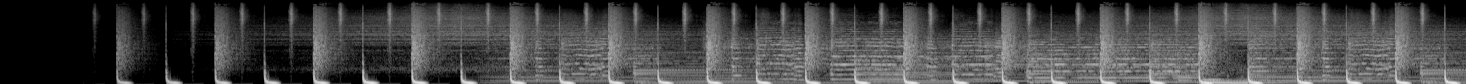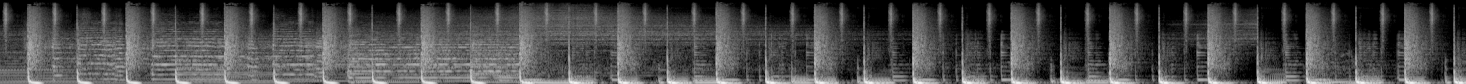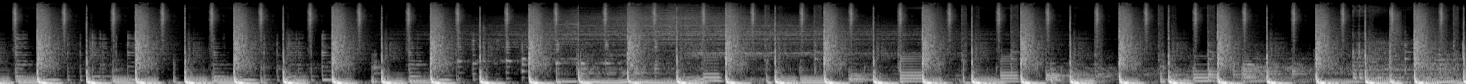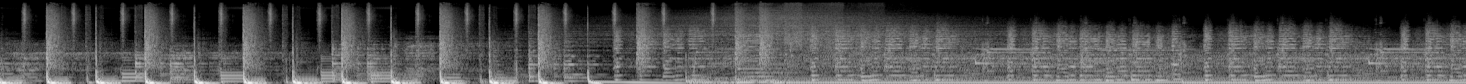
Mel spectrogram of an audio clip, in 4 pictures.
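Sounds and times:
instrumental music: 0:01.0 - 0:58.6.

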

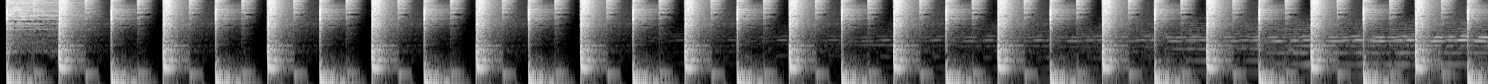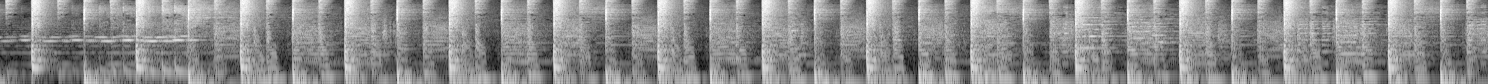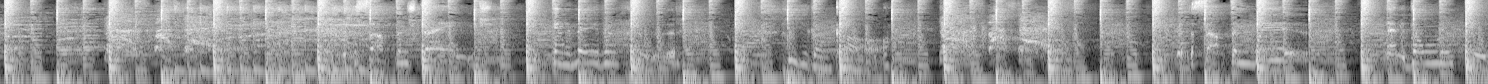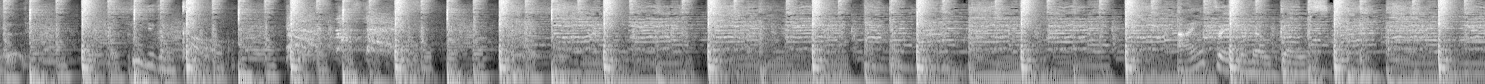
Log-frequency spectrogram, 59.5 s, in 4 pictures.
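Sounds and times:
pop drum loop: 0:00.0 - 0:59.4.

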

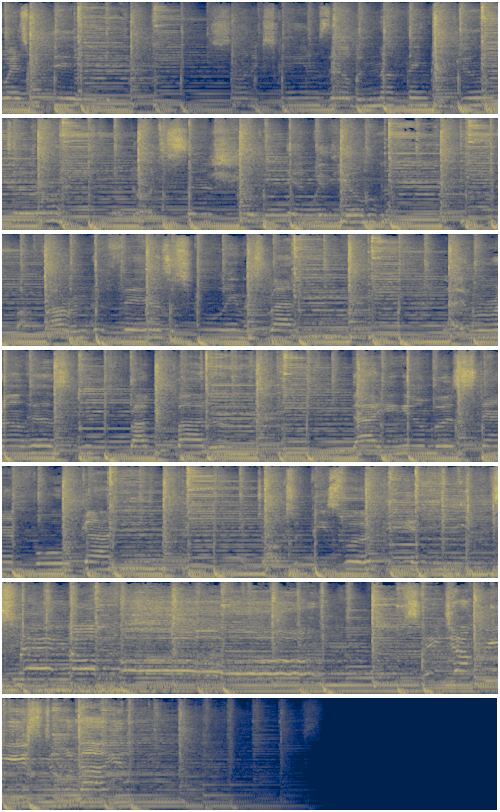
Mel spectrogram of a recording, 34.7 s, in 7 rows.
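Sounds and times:
80s drum machine beat at 119 bpm: 0:00.0 - 0:32.2.

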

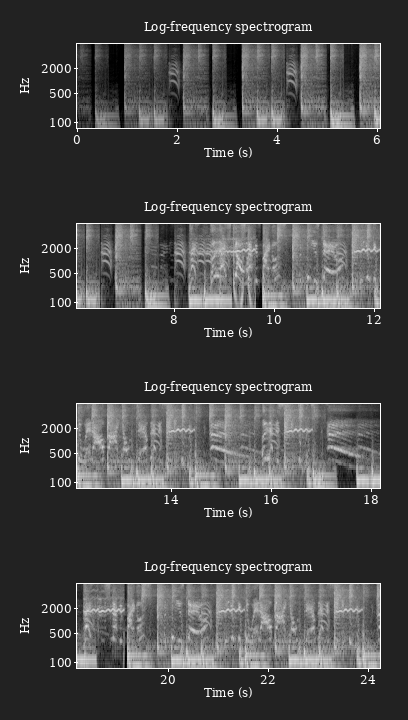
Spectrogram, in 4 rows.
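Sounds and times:
music mashup: 0:00.0 - 0:24.2.

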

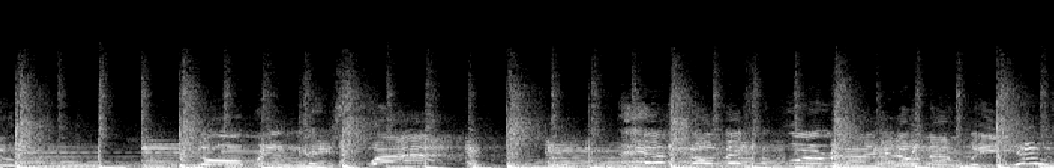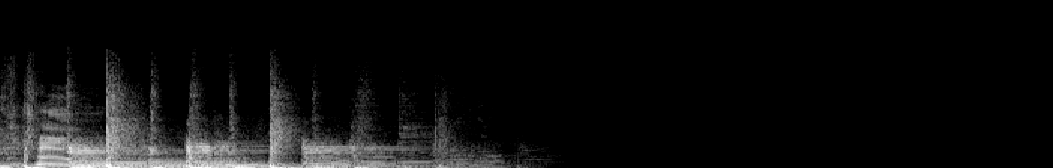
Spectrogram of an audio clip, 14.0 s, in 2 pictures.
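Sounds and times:
70s drum machine beat: 0:00.0 - 0:10.5.

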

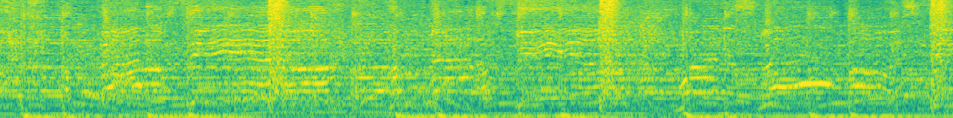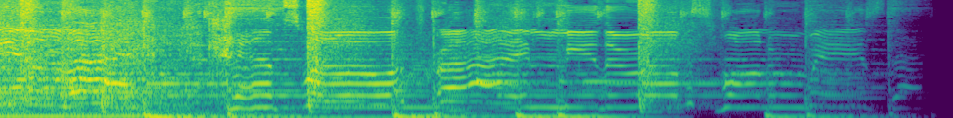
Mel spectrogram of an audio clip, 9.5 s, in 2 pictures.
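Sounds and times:
R&B teen pop drum beat: 0:00.0 - 0:09.3.

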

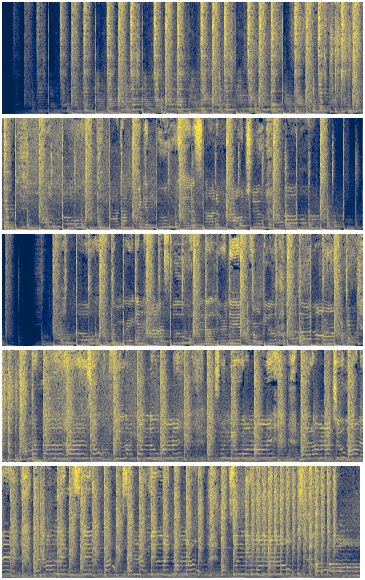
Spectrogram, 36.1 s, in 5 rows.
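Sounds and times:
drum loop: 0:00.3 - 0:36.0.

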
